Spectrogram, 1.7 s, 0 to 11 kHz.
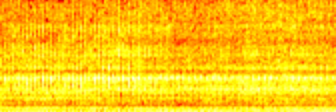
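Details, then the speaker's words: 1968 Johnson 6 hp two-stroke outboard cruising on a pond, likely unrun about 15 years, speed adjustment turned in so it leaned out better: smooth steady even buzz, no stumbling, running well. "I mean, it probably hasn't run in 15 years or so, at least. So I think it's doing pretty good considering that."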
